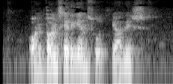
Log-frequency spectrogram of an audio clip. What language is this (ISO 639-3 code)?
mrj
